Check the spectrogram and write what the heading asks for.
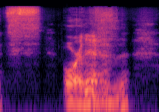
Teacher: the interdental fricative, which is putting your tongue between your teeth and going th or th.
